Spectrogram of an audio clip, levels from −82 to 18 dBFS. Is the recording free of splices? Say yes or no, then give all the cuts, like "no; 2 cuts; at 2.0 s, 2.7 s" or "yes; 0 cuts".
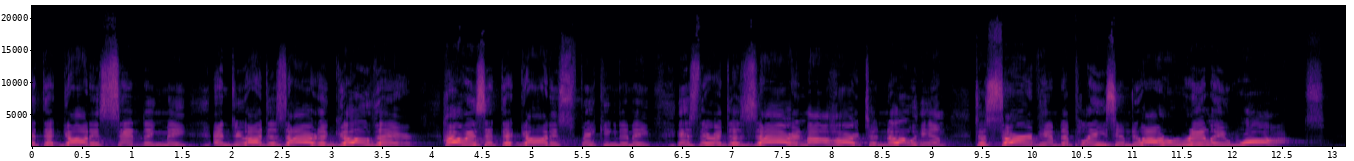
yes; 0 cuts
